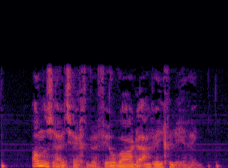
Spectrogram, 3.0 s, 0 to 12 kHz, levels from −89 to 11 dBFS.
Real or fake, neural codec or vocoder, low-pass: real; none; 7.2 kHz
